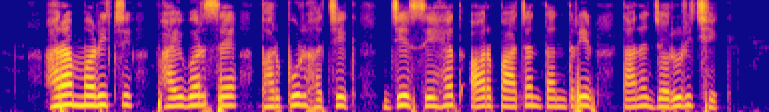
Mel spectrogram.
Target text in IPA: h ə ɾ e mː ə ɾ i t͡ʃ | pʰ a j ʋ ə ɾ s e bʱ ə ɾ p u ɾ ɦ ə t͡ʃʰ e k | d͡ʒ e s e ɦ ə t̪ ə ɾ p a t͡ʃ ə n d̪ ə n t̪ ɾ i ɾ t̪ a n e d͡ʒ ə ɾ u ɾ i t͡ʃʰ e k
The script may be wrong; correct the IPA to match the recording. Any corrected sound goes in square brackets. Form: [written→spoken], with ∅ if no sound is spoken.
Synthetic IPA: h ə ɾ [e→a] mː ə ɾ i t͡ʃ | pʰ a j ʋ ə ɾ s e bʱ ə ɾ p u ɾ ɦ ə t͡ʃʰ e k | d͡ʒ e s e ɦ ə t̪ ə ɾ p a t͡ʃ ə n [d̪→t̪] ə n t̪ ɾ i ɾ t̪ a n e d͡ʒ ə ɾ u ɾ i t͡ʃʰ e k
